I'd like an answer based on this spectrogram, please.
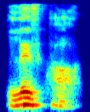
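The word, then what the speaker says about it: Lijphart: referred by Arnold Liz कैसे उसको pronounce करोगे पी बीच में आके सब गड़बड़ करता है तो पी को यदि गायब कर दे तो लिजाड लिजहा लिजहा तो आर एन लिजाहा तो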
